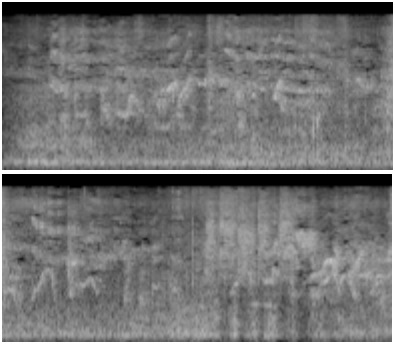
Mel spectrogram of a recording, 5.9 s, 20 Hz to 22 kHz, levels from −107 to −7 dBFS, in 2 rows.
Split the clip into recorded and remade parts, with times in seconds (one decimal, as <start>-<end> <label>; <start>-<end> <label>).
0.0-5.9 remade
